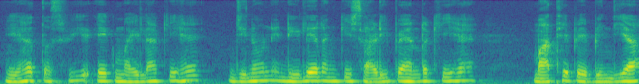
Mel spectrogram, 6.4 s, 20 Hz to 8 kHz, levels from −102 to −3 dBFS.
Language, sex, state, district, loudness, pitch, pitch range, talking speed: Hindi, male, Uttar Pradesh, Jyotiba Phule Nagar, -18 LUFS, 135 Hz, 125-150 Hz, 170 wpm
